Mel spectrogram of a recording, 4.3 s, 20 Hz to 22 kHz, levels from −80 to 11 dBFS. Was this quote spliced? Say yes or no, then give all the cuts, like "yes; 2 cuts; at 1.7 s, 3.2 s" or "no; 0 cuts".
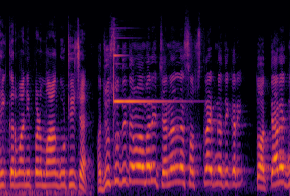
yes; 1 cut; at 1.4 s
